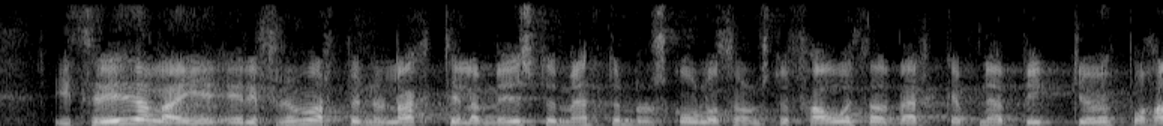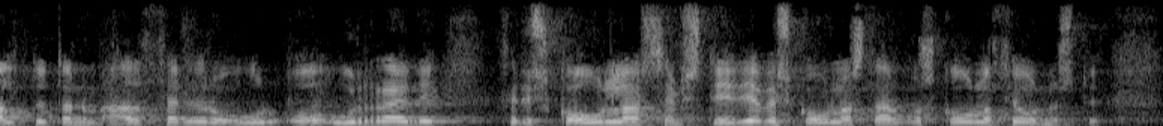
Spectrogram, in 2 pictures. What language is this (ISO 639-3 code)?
isl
